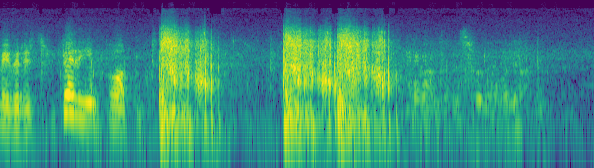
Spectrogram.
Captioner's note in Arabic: طلقات نارية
